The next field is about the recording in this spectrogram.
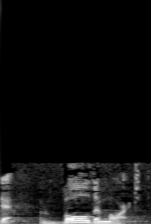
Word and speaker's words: Voldemort: Harry was a survivor in a battle involving his parents and an evil wizard named Lord Voldemort. Now, Voldemort is spelled V-O-L-D-E-M-O-R-T. It's actually a French word, so you don't pronounce the T, but most people do.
